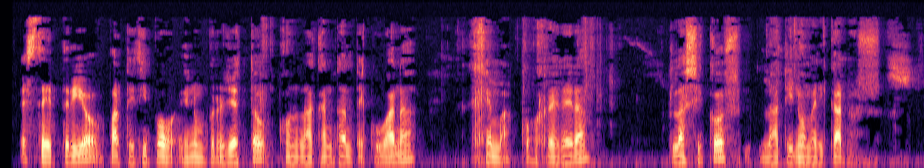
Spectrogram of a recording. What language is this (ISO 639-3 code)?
spa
